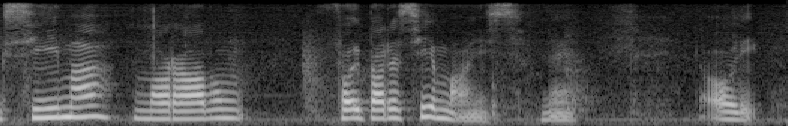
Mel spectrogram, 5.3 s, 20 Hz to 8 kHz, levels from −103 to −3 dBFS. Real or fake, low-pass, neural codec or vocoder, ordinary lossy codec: real; 7.2 kHz; none; none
